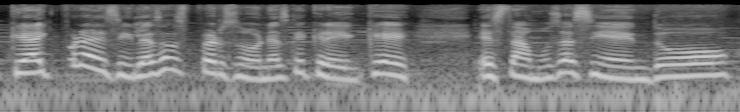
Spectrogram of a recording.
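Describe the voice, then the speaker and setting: Woman, Colombian accent, high voice, chatty talk show host, faint music behind. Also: brisk. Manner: reads out viewer comments, conversational. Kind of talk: casual chat.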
